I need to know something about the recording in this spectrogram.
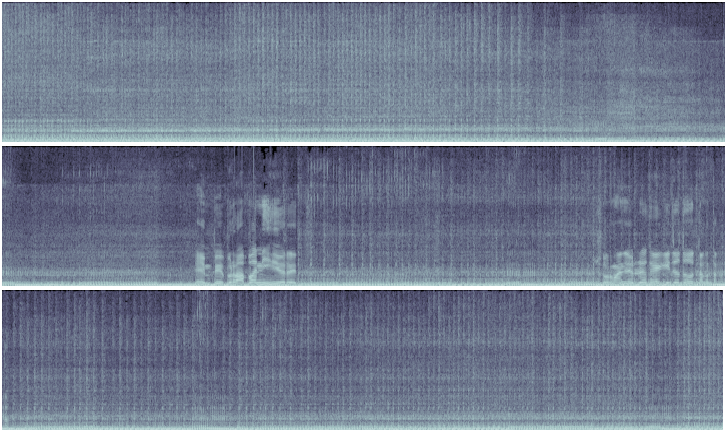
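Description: A motorcycle engine hums steadily up close, rising and falling in pitch as it changes speed.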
